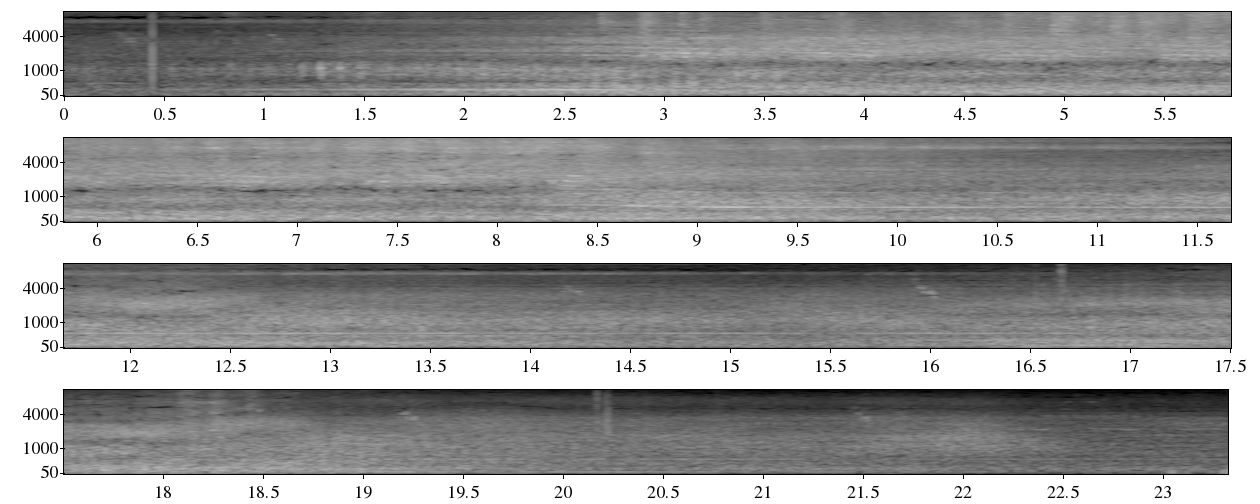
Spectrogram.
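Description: Electric regional passenger train passing on curved track: wheel and rail noise swells up over a couple of seconds, stays loud for several seconds, then slowly fades as the train draws away. A steady whine comes in about eight seconds in and carries on as it fades.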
